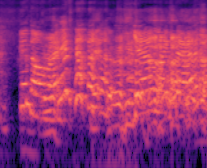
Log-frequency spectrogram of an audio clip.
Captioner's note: people laughing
